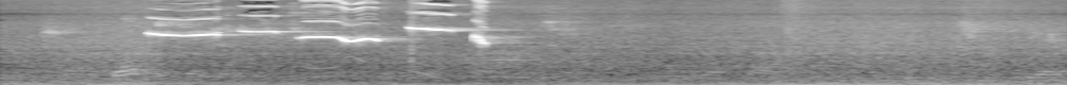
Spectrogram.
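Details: Unusual song of a white-breasted bird, kept for tutoring other songbirds: one rapid burst of sharp whistled notes, some sliding down, others high and clipped, lasting about two seconds, then quiet with low background hum.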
